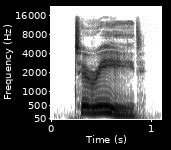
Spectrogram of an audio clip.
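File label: "to read", English, female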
